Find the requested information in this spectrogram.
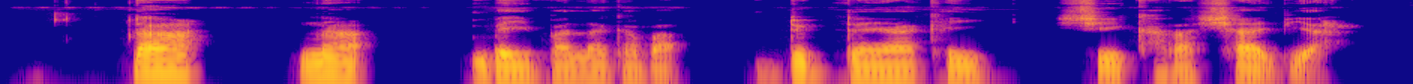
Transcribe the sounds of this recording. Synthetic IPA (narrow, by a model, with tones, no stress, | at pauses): ɗaː˦ | naː˦ | ba˨jbɐ˨lɐ˦ɡɐ˨ba̰˨ʔ | dʊ˦k̚d̥a˨jaː˦kʰa˦j | ʃeː˨kʰɐ˦ɽaː˨ʃaː˦bɪ˦jɐ̰˦r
